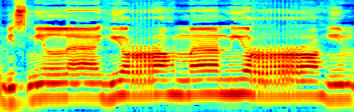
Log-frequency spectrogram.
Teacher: huruf r-nya terlalu bergetar ya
